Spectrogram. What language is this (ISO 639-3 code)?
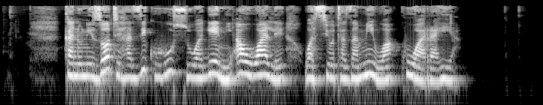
swa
